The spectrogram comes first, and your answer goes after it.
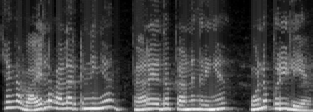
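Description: A woman voicing a young village wife in a cartoon, talking softly and evasively. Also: extremely high pitch, quick pace. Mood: reluctant. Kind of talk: cartoon voice acting. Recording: dull lo-fi audio.

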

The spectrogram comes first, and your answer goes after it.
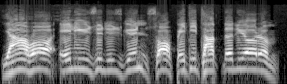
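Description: A man voicing Hacivat, a polite, flowery gentleman in a traditional shadow puppet play, speaking in ornate courtly phrases. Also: sits high, clear, resonant tone, no room sound. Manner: ornate courtly phrases, drawn-out sing-song.

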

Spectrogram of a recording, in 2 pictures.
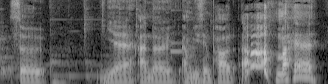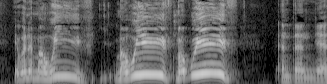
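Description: Low-voiced man over music. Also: a little mellow. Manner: casual, repetitive, playful. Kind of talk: mock makeup tutorial voice-over. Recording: background music.

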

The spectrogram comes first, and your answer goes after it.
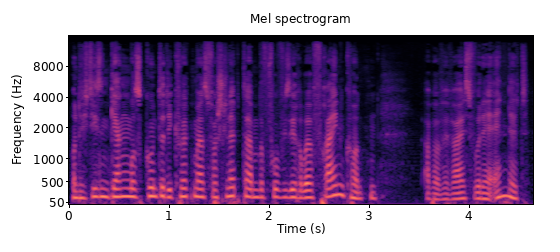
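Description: A man reading an audiobook aloud and voicing a clever, practical teenage girl with a lifted, brisk, encouraging voice. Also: fairly high pitch, no room sound, voice pushed up, natural voice. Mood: earnest.

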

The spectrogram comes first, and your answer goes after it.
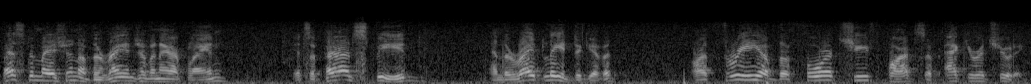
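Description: A man's voice: fairly high pitch, big pitch swings, fairly bright tone, poor audio. Hissy vintage American male training-film narrator. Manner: formal, instructive, measured phrasing. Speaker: military gunnery instructor. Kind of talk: scripted 1940s-50s newsreel-style training film narration.

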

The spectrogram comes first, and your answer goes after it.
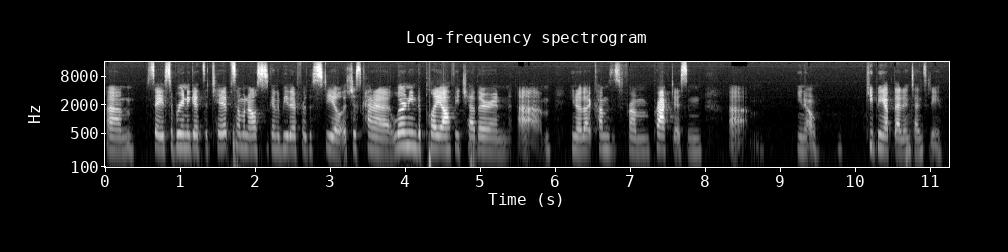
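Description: A young adult woman who plays basketball fields postgame questions at a table microphone in a press conference room. Her medium-pitched, fairly bright voice is fairly quick, with vocal fry and fairly even intonation. She sounds casual and hesitant, full of ums and you knows.

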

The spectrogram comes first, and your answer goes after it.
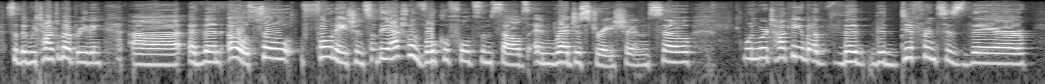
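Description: A woman guest on an interview, explaining singing technique in a conversational way, with frequent fillers and easy laughter. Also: fairly high pitch. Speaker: vocal pedagogy specialist guest.

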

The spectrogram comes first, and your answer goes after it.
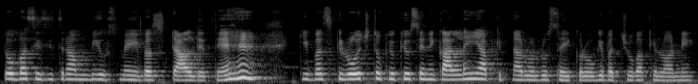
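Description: A young woman chatting casually as she walks through her small rented flat, filming a home tour on a handheld phone. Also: fairly high pitch, fairly quick. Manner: chatty, homely, walking while filming. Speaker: home vlogger. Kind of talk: casual house tour narration. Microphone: phone camera held while walking.

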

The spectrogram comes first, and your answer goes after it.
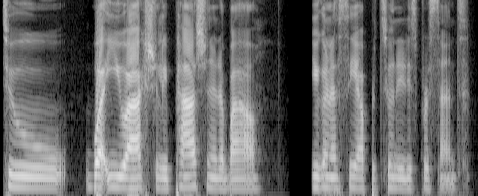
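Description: A woman's voice: sits low, level tone, brisk, a bit bright, smooth, dry recording, studio quality. A woman co-hosting a casual book club podcast, speaking earnestly and encouragingly, often checking in with "right?". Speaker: podcast co-host.

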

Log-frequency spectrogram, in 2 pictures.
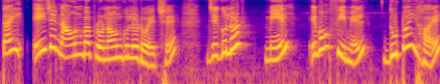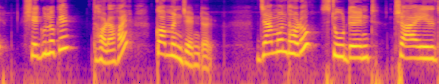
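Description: A woman teaching English grammar, asking and answering her own questions and spelling words out letter by letter. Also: high-pitched. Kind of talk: explaining grammar with examples.

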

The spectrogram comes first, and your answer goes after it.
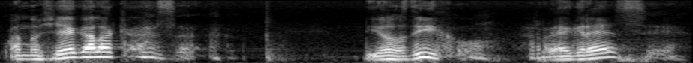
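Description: A man preaching a sermon as pastor, telling a story and building to loud shouted climaxes. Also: high voice, lively intonation, measured pace. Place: church.

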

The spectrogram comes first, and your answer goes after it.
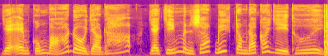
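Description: An actress playing a kind, gentle mother pig in a children's cartoon dub, speaking reassuringly. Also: medium pitch, animated, normal speed, very noisy, close to an everyday voice.

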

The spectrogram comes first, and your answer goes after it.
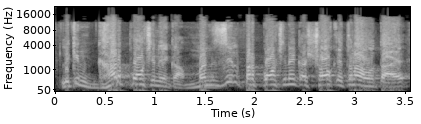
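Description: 40s guy in a tv studio, slightly high voice, talks faith with lots of examples, measured. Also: very animated, husky. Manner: measured, explains with examples and anecdotes. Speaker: religious scholar guest. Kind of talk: studio interview, spiritual teaching.

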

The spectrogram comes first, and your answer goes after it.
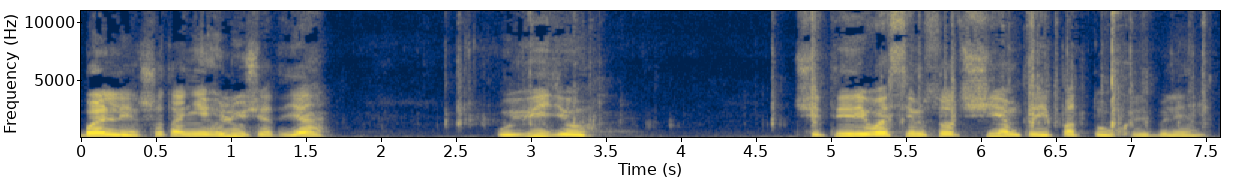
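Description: Holding his phone at arm's length, a middle-aged man narrates a riverside fishing vlog in a chatty, stumbling way, muttering to himself now and then. He speaks at a measured pace with long pauses, in a fairly high, slightly mellow voice.

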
